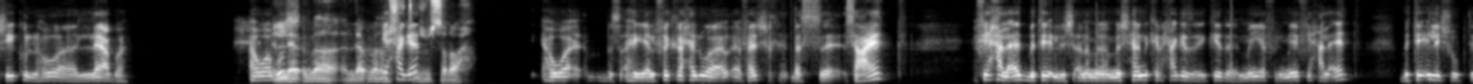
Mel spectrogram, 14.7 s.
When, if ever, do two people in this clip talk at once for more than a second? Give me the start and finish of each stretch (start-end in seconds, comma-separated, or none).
none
